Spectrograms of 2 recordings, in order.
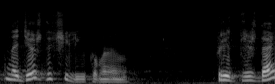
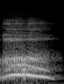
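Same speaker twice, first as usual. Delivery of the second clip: shocked sharp gasp, high and loud; indignant loud gasp; 12 semitones higher, 11 dB louder than usual. Acted. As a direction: gasp in outrage. Woman offended by appraiser.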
